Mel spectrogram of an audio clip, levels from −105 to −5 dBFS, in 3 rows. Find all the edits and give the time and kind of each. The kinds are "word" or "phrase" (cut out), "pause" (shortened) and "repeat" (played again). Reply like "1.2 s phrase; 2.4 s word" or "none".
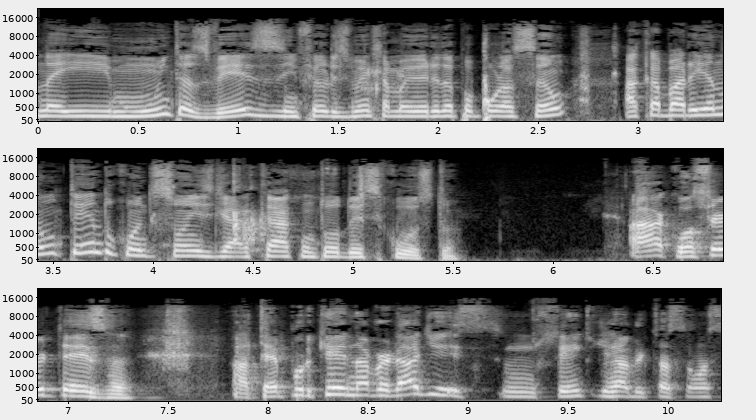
none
